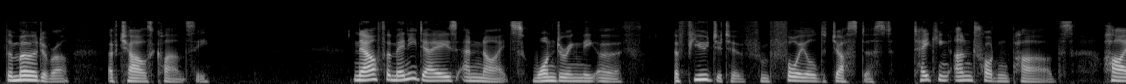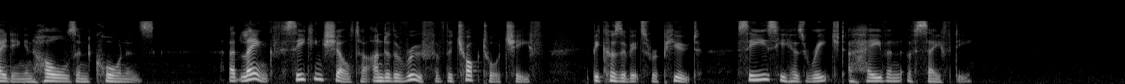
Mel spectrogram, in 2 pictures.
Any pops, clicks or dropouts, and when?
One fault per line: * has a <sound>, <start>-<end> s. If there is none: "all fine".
all fine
